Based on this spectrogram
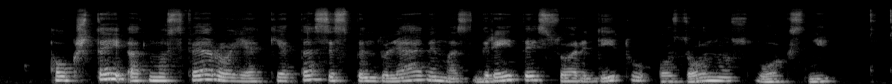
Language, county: Lithuanian, Kaunas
